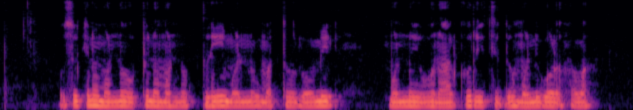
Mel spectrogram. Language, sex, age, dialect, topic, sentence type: Kannada, male, 41-45, Northeastern, agriculture, statement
